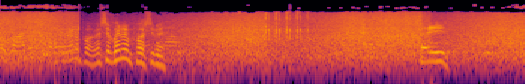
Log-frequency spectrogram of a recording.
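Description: An elderly man talks loudly close by.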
